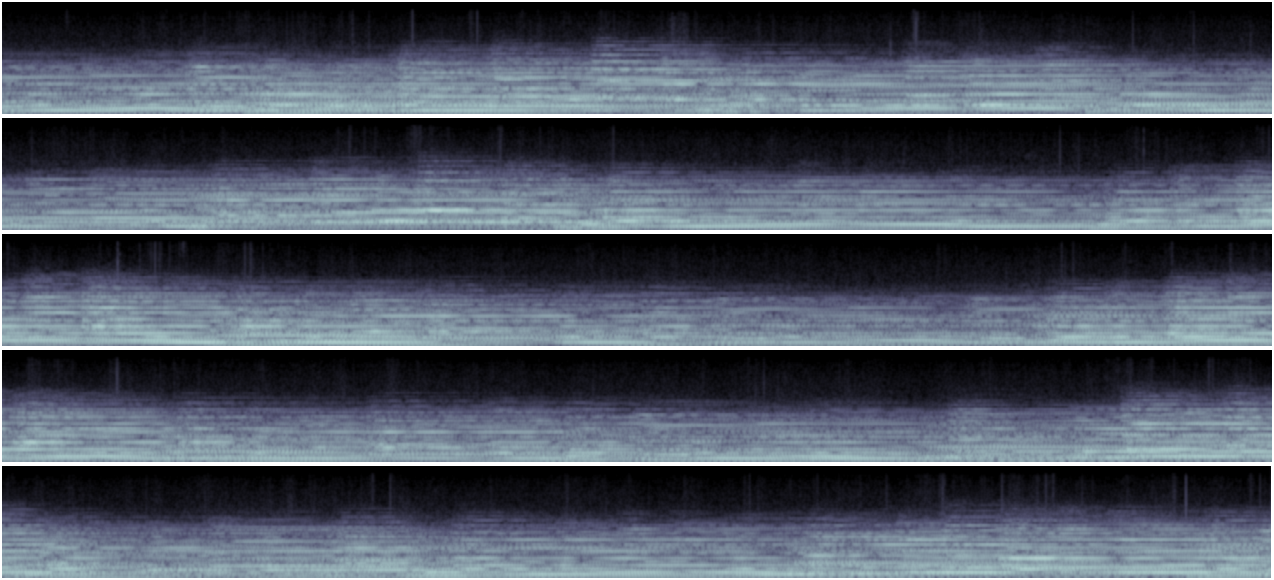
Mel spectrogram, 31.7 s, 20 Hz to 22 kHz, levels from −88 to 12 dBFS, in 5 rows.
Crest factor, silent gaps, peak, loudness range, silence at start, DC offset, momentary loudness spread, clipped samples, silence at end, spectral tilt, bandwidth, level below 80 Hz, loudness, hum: 14 dB; none; -2 dBFS; 4 LU; 0 s; under 0.1%; 7 LU; under 0.1%; 0 s; -9 dB/octave; 5.6 kHz; -46 dBFS; -16 LUFS; none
